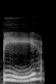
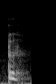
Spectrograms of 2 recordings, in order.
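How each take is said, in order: First: The letter is said as its alphabet name. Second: The letter is said as its phonetic sound. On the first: "Instead of saying B" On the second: "I say B"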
